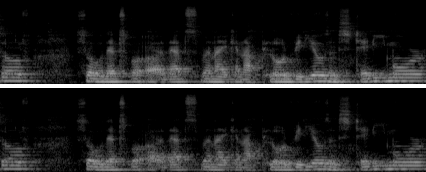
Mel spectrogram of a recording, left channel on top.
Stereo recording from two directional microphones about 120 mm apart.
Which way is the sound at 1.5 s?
15° left (ahead or behind).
